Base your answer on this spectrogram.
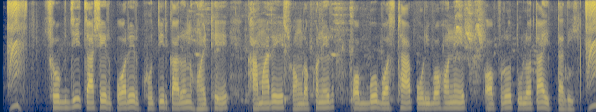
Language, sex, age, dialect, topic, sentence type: Bengali, male, <18, Rajbangshi, agriculture, statement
